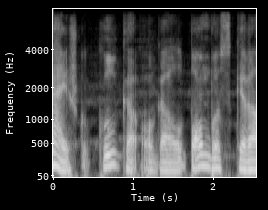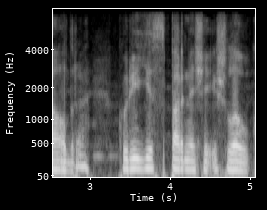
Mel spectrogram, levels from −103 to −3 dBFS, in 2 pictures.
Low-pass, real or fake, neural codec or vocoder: 7.2 kHz; fake; codec, 16 kHz, 8 kbps, FreqCodec, smaller model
